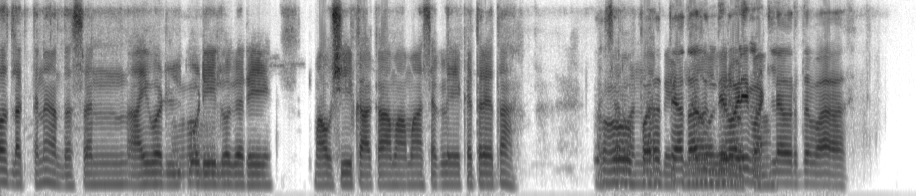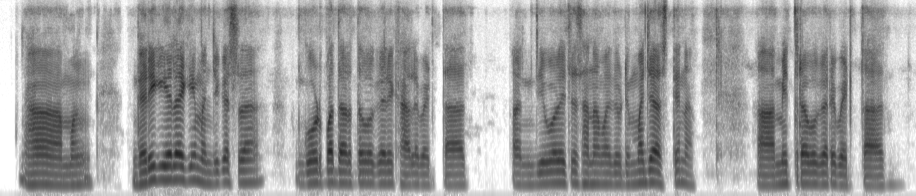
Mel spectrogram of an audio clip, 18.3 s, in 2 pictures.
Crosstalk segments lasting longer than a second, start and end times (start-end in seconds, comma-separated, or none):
6.0-7.7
